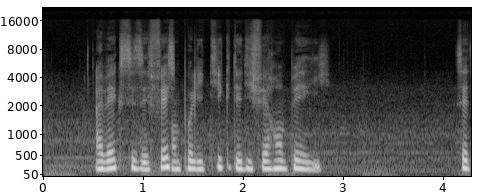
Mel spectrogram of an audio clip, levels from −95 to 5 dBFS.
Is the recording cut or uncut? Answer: cut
